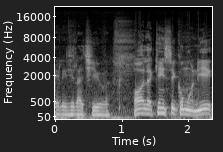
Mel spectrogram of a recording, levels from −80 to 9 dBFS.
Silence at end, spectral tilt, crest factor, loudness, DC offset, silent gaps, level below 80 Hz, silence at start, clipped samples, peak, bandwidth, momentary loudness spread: 0 s; -5.5 dB/octave; 14 dB; -16 LUFS; under 0.1%; none; -32 dBFS; 0 s; under 0.1%; -2 dBFS; 15 kHz; 6 LU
